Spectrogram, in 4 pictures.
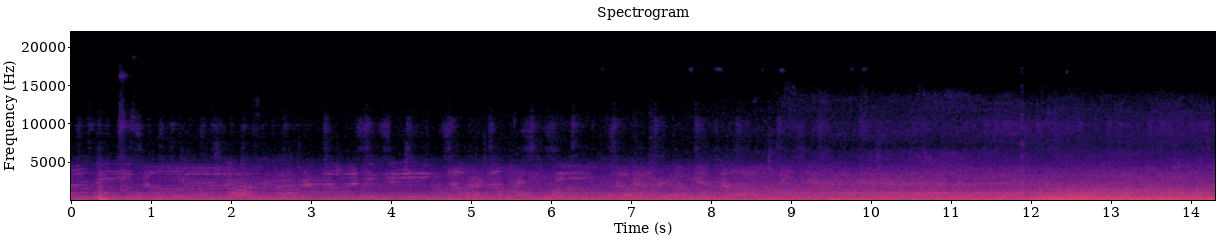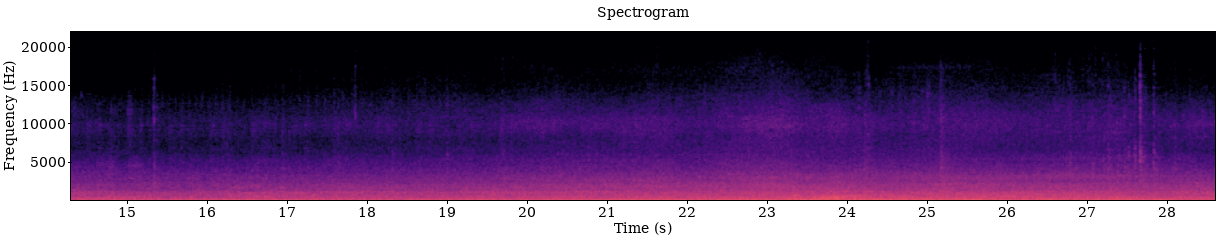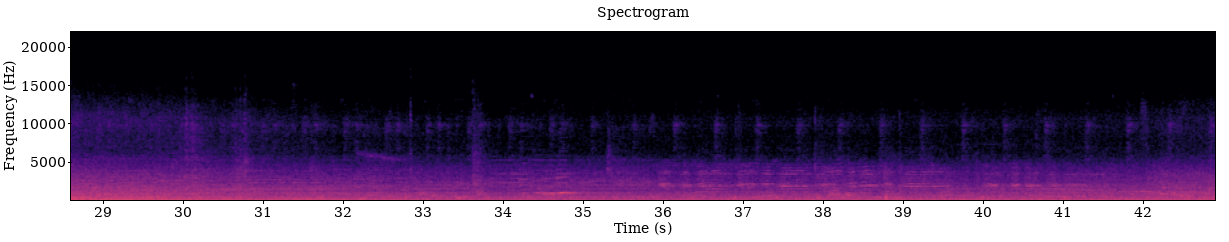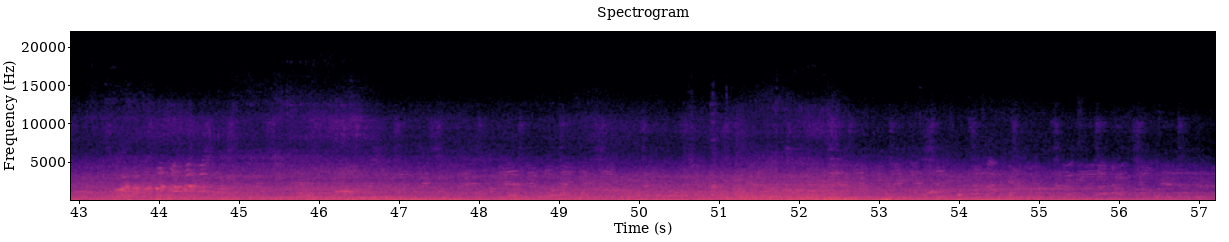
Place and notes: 碧潭食堂, Xindian Dist., New Taipei City - In front of the restaurant
In front of the restaurant, Traffic Sound
Zoom H2n MS+ XY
